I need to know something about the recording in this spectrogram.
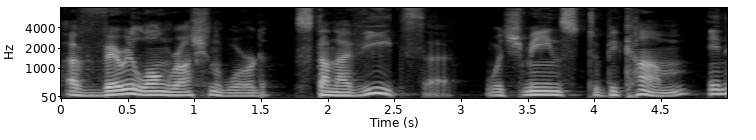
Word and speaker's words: становиться: very long Russian word stanavita which means to become in English this word has four syllables and the stress falls on the penultimate third syllable be advised there are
